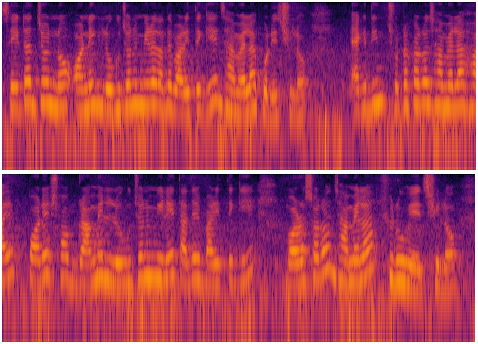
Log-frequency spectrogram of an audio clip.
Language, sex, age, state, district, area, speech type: Bengali, female, 18-30, West Bengal, Paschim Medinipur, rural, spontaneous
